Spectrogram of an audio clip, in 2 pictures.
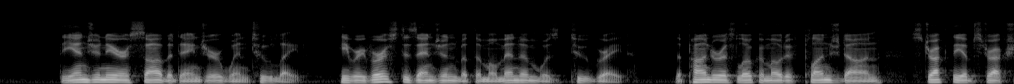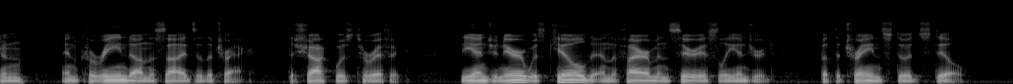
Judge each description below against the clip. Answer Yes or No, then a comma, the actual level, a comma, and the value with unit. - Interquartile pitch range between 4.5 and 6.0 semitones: No, average, 3.5 semitones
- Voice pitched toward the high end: No, very low, 90 Hz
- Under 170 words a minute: Yes, average, 155 wpm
